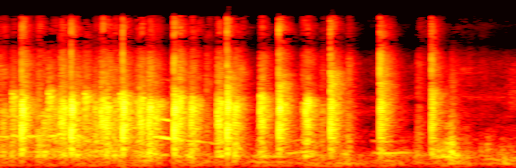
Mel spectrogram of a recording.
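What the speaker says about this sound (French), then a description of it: "Can we clap for the glory of Est-ce que nous God?" Church congregation clapping together in a steady rhythm of sharp hand claps, loud and close, with a few scattered claps as the applause tapers off near the end.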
